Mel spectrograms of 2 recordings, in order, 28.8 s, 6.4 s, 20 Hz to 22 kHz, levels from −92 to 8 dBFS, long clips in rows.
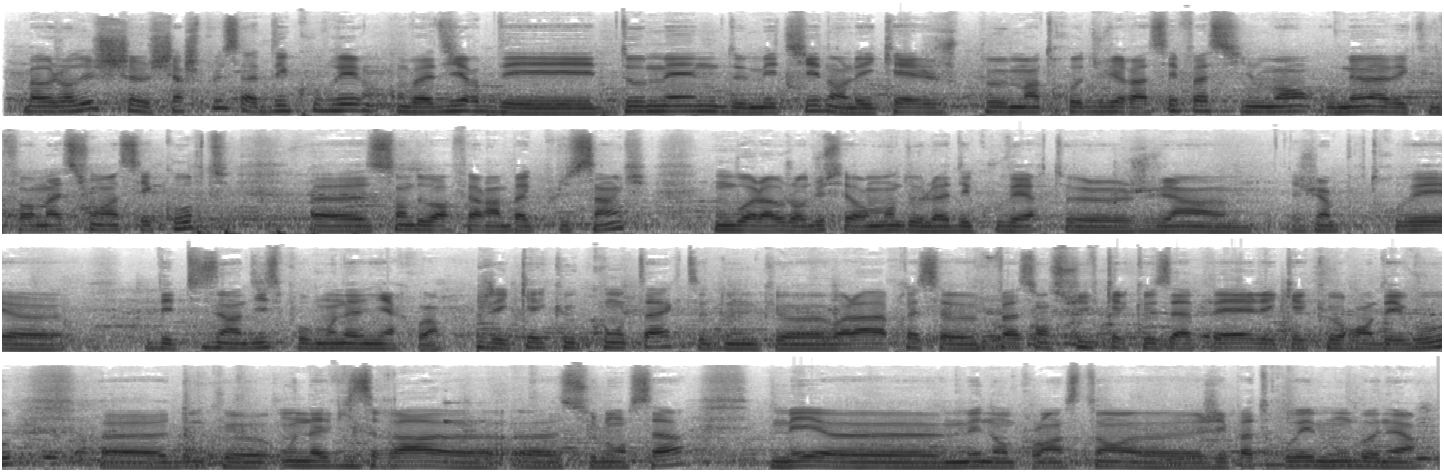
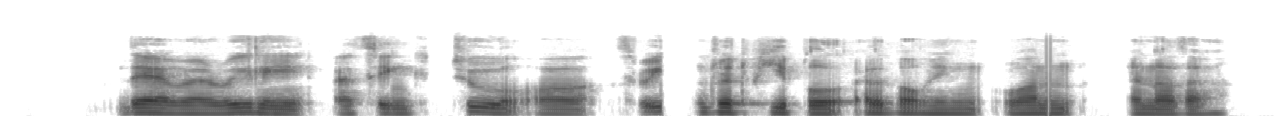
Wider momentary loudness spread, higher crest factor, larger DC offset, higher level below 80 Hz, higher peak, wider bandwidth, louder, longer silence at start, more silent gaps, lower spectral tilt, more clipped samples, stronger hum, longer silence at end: second, 5 LU vs 8 LU; second, 12 dB vs 20 dB; neither; first, -38 dBFS vs -58 dBFS; first, 0 dBFS vs -4 dBFS; first, 16.5 kHz vs 7.6 kHz; first, -13 LUFS vs -24 LUFS; second, 0 s vs 0.6 s; second, none vs 3.36-3.44 s, 5.54-5.63 s; about the same, -5 dB/octave vs -6 dB/octave; neither; neither; second, 0 s vs 0.25 s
